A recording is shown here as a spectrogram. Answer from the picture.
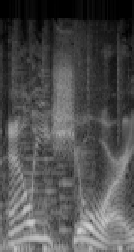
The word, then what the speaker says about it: Ali Tschuor: My guest on Central Indiana today is Ali Tschuor.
